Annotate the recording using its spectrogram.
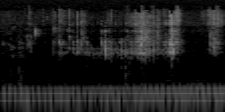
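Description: Quiet room tone: a steady low electrical hum, with faint scattered small clicks and a soft rustle about halfway through.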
